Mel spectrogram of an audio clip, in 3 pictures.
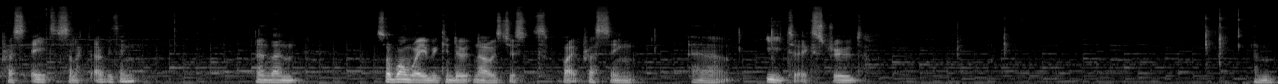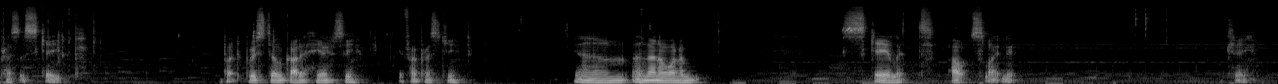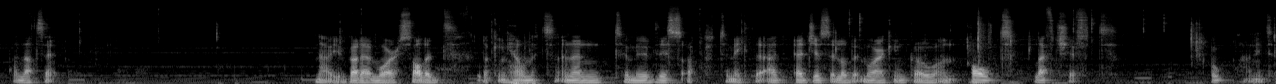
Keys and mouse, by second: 7.8 e, 15.5 g, 21.4 s, 26.4 middle click, 26.6 Tab, 32.3 Tab.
